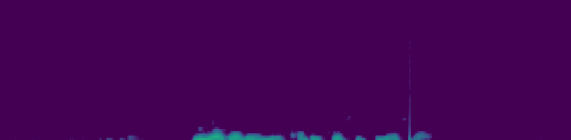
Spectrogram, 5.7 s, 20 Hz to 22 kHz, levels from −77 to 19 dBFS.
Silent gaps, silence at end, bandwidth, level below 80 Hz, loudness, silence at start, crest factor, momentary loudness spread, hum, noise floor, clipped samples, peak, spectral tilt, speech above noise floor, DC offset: none; 1.45 s; 3.6 kHz; -72 dBFS; -29 LUFS; 1.95 s; 20 dB; 17 LU; none; -85 dBFS; under 0.1%; -12 dBFS; -11.5 dB/octave; 56 dB; under 0.1%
